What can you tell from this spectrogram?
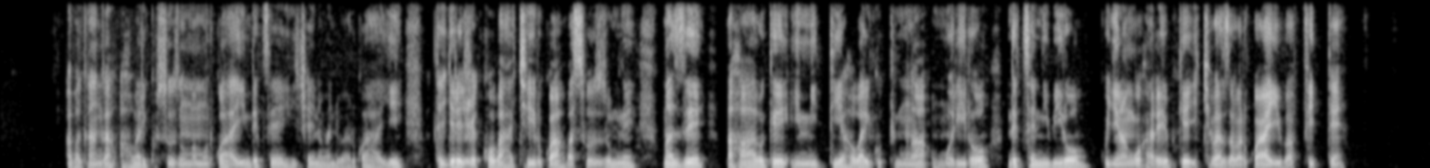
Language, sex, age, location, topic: Kinyarwanda, male, 18-24, Kigali, health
